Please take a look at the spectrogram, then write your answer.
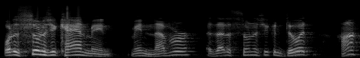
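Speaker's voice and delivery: loud, indignant questioning; indignant rant. Acted. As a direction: fire questions back in exasperation. Ranting back at a voicemail greeting.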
